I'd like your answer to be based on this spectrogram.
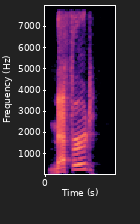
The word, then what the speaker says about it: Medford: And that's, I found that interesting because Mefford is how people from Medford pronounce Medford. Mefford. Hey, where are you from? I'm from Meffa.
